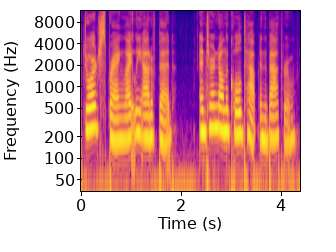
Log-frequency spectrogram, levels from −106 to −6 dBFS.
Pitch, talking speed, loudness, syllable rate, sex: 210 Hz, 220 wpm, -15 LUFS, 4.9 syllables/s, female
